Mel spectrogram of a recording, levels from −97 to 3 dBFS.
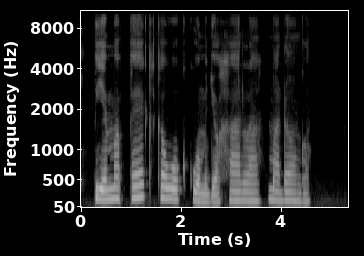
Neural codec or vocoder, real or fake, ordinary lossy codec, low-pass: none; real; none; 9.9 kHz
